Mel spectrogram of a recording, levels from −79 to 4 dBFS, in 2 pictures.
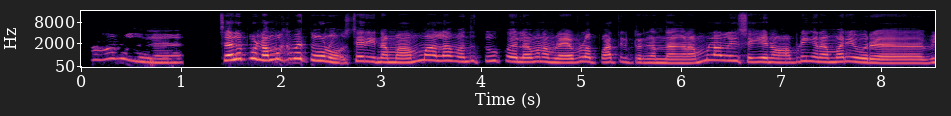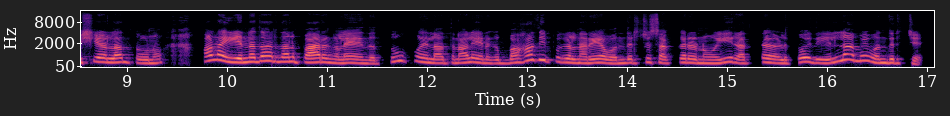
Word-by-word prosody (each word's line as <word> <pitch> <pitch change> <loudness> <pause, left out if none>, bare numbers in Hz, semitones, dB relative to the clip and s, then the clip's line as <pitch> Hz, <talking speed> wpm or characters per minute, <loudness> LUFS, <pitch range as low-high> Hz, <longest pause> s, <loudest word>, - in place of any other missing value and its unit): ஆமாங்க. 445 +4 -5 1.0
செலப்ப 425 +6 +8
நமக்குமே 430 +5 +5
தோணும். 310 -9 +3
சரி, 305 -2 0
நம்ம 240 -1 +2
அம்மாலாம் 330 0 +2
வந்து 280 +3 -3
தூக்கம் 305 -2 -1
இல்லாம 255 +2 0
நம்மள 235 -3 +1
எவ்ளோ 275 +4 -1
பாத்துகிட்டுகிருந்தாங்க 215 -5 -1
நம்மளாலயும் 330 - 0
செய்யணும். 250 -2 +1
அப்டிங்குற 270 +3 -2
மாரி 275 +2 0
ஒரு 215 -2 +3 0.6
விஷயம்லாம் 240 0 0
தோணும். 195 +2 -5 0.4
ஆனா, 360 +1 +3 0.2
என்னதான் 265 +6 +2
இருந்தாலும் 270 -3 -2
பாருங்களேன். 210 -4 +2
இந்த 175 -2 -5 0.2
தூக்கம் 295 -2 -5
இல்லாத்துனால 205 +3 -2
எனக்கு 190 -1 -6
பாதிப்புகள் 260 - -2
நெறயா 210 +2 +1
வந்துருச்சு. 205 +5 -6
சர்க்கர 210 +2 -2
நோயு, 190 +6 -3
ரத்த 190 +5 -9 0.2
அழுத்தம் 190 +8 -1
இது 200 - -3
எல்லாமே 330 +2 +1
வந்துருச்சு. 210 -1 -4
250 Hz, 135 wpm, -23 LUFS, 210-310 Hz, 1.0 s, செலப்ப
